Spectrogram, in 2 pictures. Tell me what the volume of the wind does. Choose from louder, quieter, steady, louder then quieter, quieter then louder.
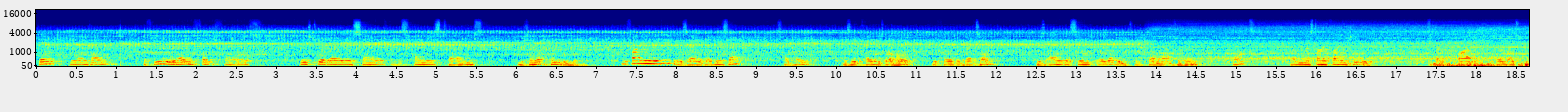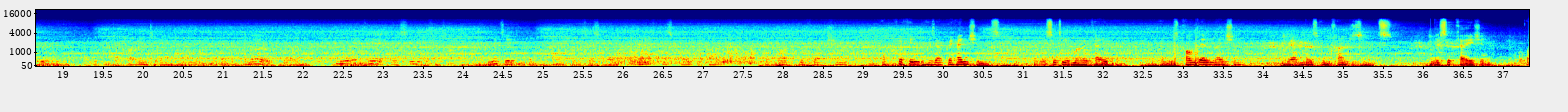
steady.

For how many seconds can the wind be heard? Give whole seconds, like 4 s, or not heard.
20 s.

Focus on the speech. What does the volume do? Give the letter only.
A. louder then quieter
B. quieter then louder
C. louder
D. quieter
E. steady
C.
